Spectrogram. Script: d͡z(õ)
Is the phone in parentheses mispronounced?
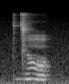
no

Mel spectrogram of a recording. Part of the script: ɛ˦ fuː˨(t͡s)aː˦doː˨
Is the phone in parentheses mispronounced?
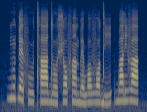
yes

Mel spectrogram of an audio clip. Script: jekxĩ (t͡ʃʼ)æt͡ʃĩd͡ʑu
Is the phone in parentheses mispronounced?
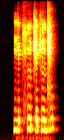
yes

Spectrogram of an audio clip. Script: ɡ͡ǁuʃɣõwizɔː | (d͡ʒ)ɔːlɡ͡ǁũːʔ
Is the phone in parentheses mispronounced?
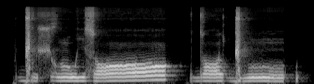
yes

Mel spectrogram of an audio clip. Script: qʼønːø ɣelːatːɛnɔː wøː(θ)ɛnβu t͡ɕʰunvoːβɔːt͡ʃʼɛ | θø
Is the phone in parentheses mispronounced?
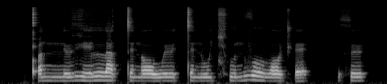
yes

